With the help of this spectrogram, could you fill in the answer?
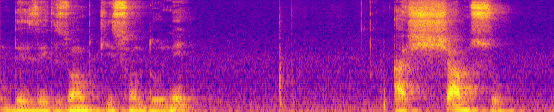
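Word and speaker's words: الشَّمْسُ: Ash-Shamsu. Hein, ça ne se prononce pas Al-Shamsu, mais Ash-Shamsu. On appuie sur le shin parce que le shin est doublé.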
